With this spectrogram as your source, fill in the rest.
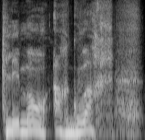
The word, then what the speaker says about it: Clément Argouache: Avec nous ce matin, notre invité, c'est Clément Argouache. Je l'ai bien prononcé. Parfait, bonjour. c'est nickel.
